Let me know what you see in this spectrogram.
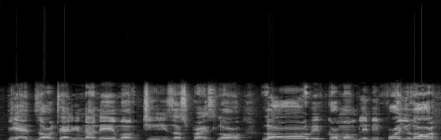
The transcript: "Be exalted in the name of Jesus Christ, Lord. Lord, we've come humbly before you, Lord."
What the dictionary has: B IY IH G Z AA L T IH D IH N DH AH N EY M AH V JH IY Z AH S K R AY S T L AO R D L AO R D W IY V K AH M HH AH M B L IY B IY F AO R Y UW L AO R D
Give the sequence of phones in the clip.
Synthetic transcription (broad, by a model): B IY IH G Z AA L T IH D IH N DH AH N EY M AH V JH IY Z AH S K R AY S T L AO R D L AO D W IY V K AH M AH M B L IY B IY F AO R Y UW L AO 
